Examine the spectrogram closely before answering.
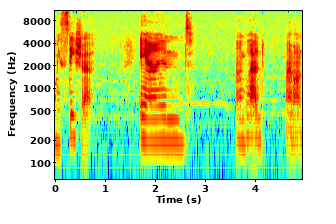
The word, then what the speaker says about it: Stacia: My name is pronounced Stacia. S-T-A-C-I-A. So like Tasha, but with an S.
